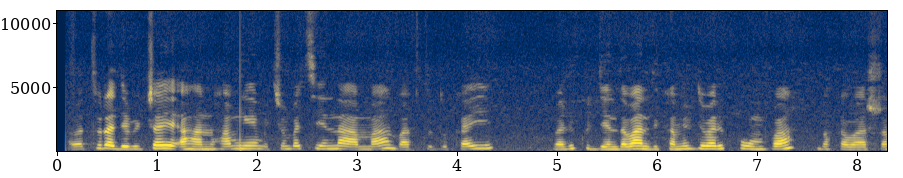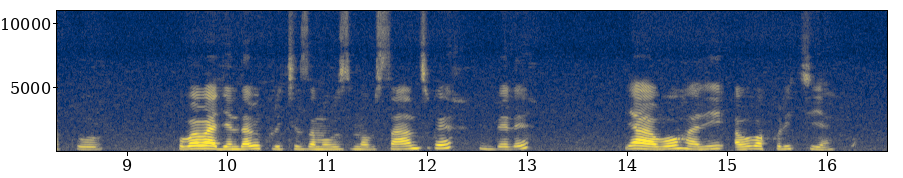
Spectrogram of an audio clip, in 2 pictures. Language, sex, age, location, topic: Kinyarwanda, female, 18-24, Huye, health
